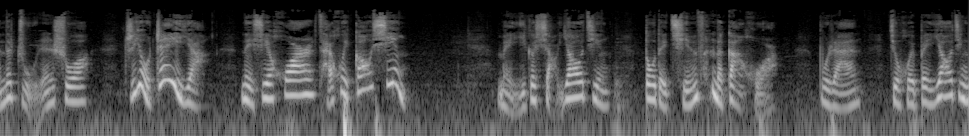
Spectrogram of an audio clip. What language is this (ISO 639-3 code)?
zho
